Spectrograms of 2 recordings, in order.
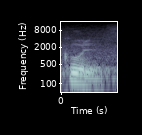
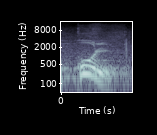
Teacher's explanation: qaf dia duduk pangkal lidah kan, di kat belakang. Di dekat dengan anak tekak kan.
